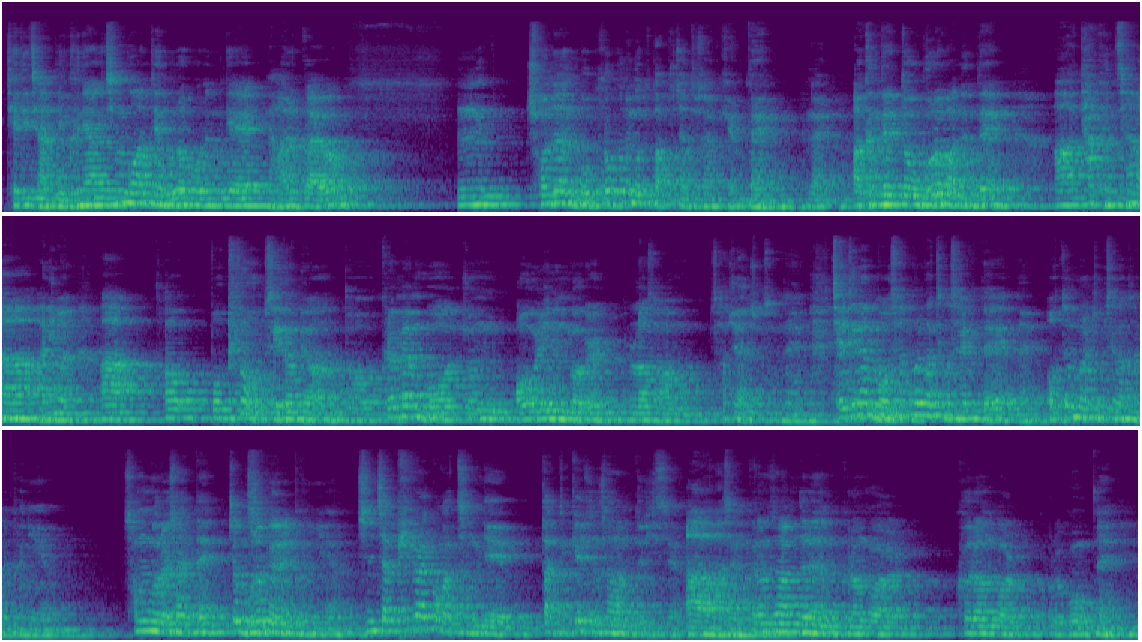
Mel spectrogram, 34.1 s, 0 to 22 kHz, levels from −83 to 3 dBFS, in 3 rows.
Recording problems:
off-mic speech; far
room echo; noticeable; dies away in 1.2 s

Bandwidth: 14.5 kHz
